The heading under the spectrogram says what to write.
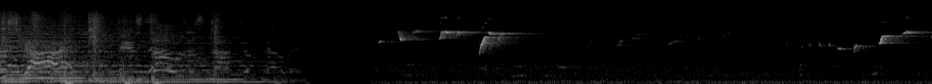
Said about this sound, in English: Willy Wagtails, gutsy as hell. They will chase off birds two or three times their size to defend their territory.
